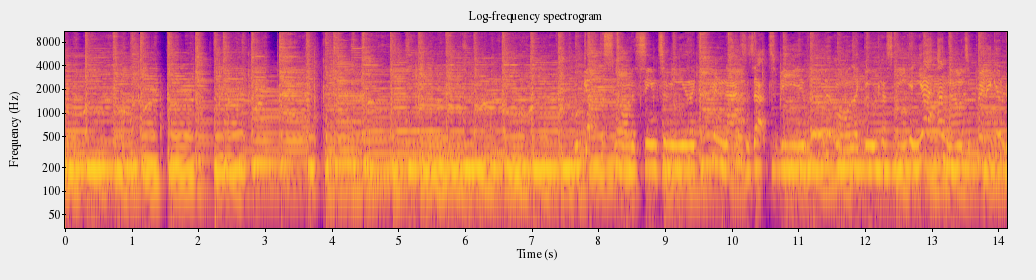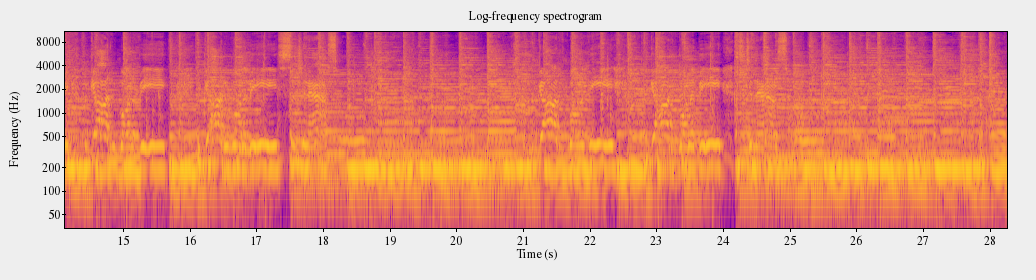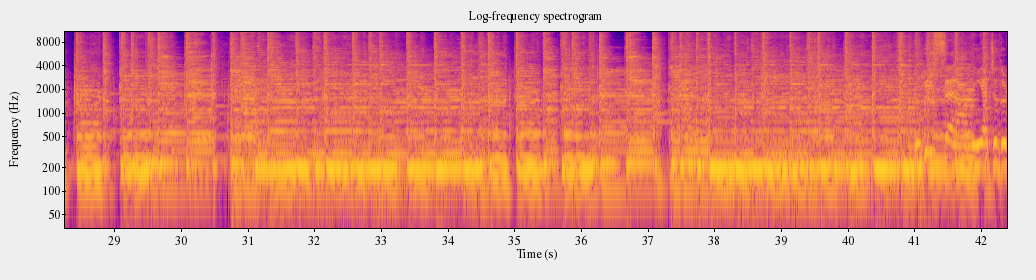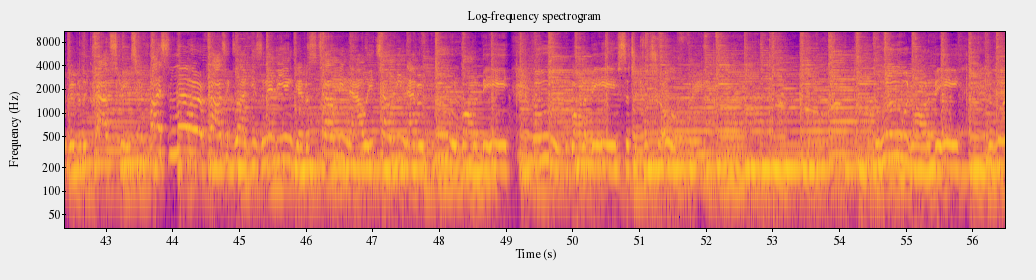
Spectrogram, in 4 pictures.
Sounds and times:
Music: 0.0s - 56.5s.

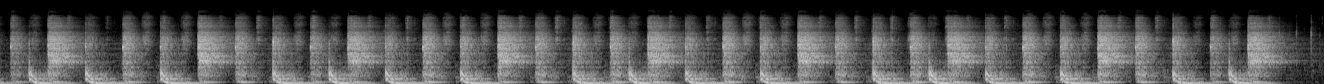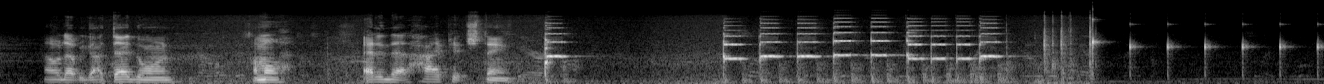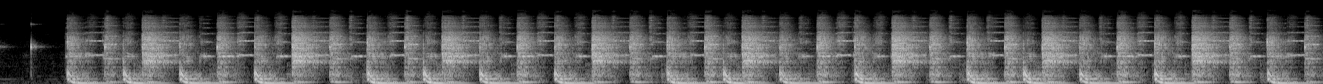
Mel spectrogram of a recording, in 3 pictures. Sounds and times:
Dubstep: 0.0s - 12.9s, 27.2s - 39.7s
Hip hop music: 0.0s - 13.0s, 20.5s - 23.6s, 24.5s - 39.7s
Speech: 13.7s - 18.7s, 22.1s - 24.2s
Piano: 20.4s - 23.5s.

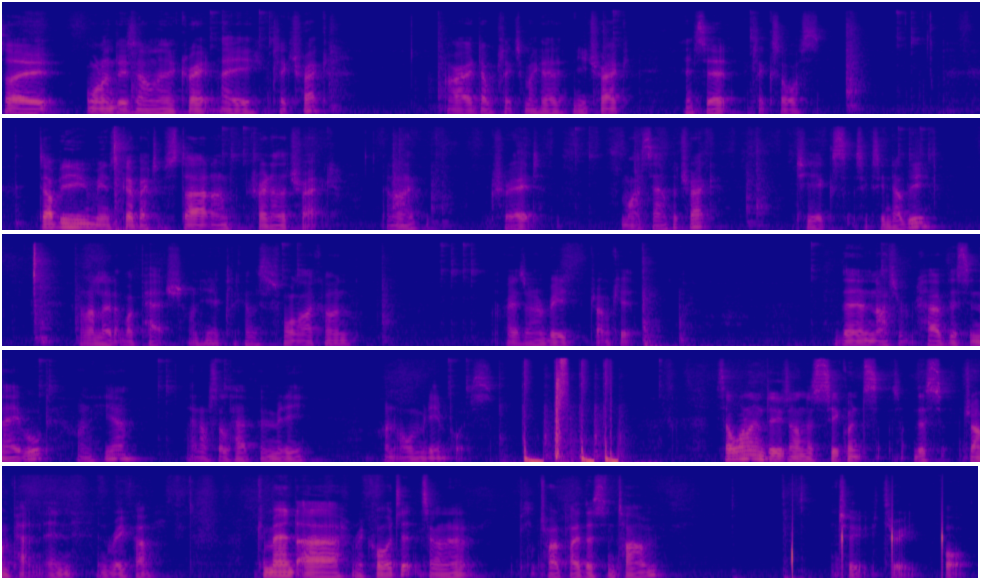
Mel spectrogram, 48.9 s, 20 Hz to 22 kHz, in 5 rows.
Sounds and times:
Speech: 0.0s - 3.3s, 4.4s - 8.3s, 10.2s - 14.1s, 14.7s - 15.3s, 16.0s - 17.0s, 17.7s - 19.2s, 20.3s - 23.2s, 24.5s - 26.0s, 27.9s - 32.5s, 33.2s - 34.3s, 36.5s - 40.7s, 41.7s - 45.8s, 47.5s - 48.8s
Clicking: 8.9s - 9.4s, 23.9s - 24.4s, 30.9s - 31.1s.

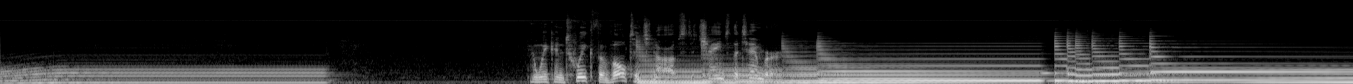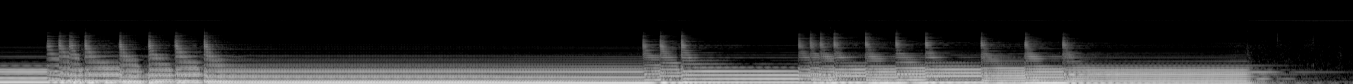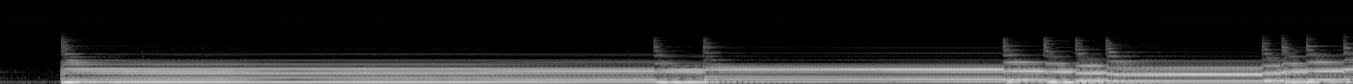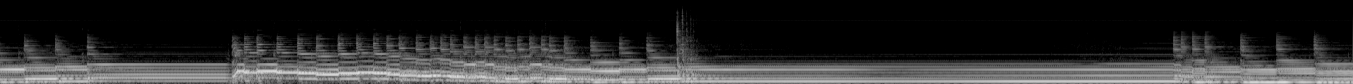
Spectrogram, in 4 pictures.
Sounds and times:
Speech: 5.3s - 7.8s
Sampler: 6.1s - 15.0s, 38.8s - 51.0s.

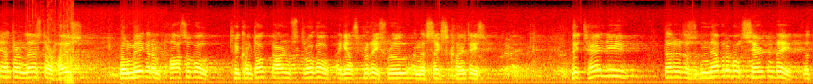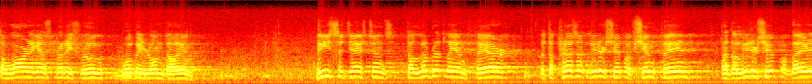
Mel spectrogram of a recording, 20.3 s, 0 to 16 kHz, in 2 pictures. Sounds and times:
Male speech, man speaking: 0.0s - 6.6s, 7.2s - 12.6s, 14.2s - 20.3s
Narration, monologue: 0.0s - 20.3s.

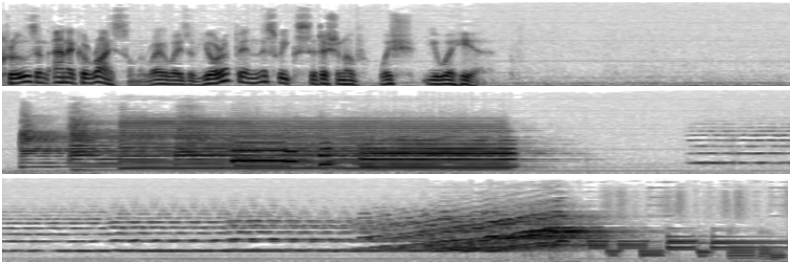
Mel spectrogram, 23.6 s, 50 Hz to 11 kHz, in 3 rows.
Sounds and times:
Music: 8.0s - 13.8s, 14.7s - 23.6s.

